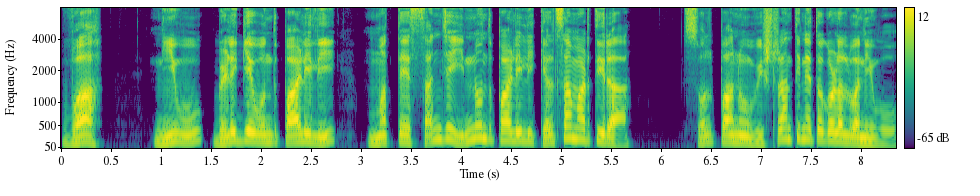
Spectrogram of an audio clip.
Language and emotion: Kannada, surprised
